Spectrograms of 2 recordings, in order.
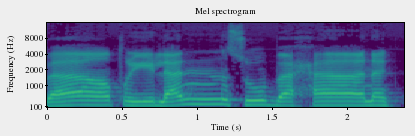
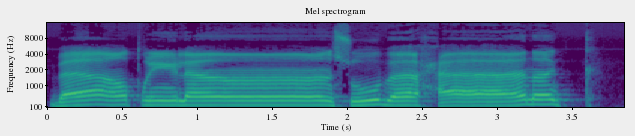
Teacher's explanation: So سين comes right after the tanween. Here the rule says that you should hide the sound of tanween since there is the letter سين. · Shown in: second take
